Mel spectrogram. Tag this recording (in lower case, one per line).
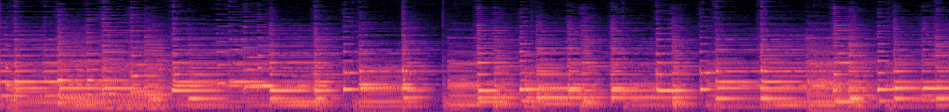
music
